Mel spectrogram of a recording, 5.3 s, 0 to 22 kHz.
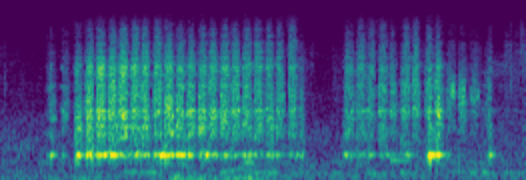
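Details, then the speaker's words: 2003 Jeep Liberty Sport 3.7 partial rebuild, cylinder head off: valve being hand-lapped with an old tool, gritty back-and-forth scraping at about three strokes a second; grinding fades to a smooth sound once the valve is seated. "When you hear that thing gets kind of like you won't hear it grinding no more. It will sound It will feel It will sound kind of smooth."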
